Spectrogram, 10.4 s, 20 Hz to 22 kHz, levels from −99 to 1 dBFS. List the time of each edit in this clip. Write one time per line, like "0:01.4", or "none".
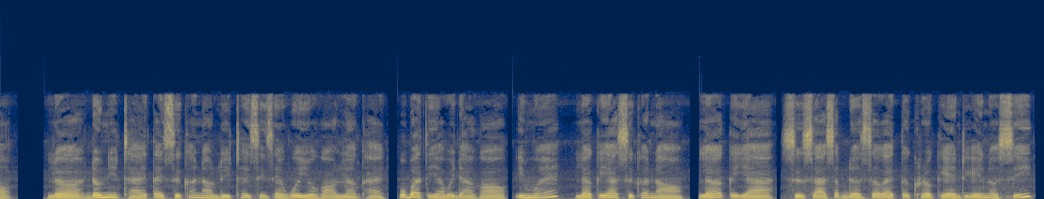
0:03.9
0:05.1
0:07.8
